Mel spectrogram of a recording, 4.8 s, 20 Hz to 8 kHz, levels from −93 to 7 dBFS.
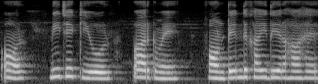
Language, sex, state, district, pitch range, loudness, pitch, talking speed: Hindi, female, Chhattisgarh, Bilaspur, 225-255 Hz, -15 LUFS, 235 Hz, 150 wpm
